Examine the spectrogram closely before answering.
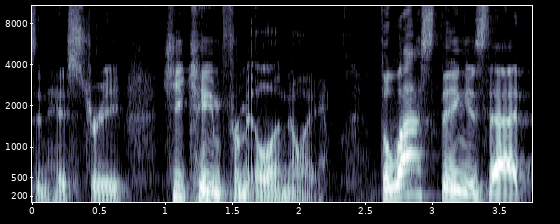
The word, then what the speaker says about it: Illinois: know about Illinois first even though it's spelled with an S at the end it's pronounced Illinois not Illinois's you never want to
